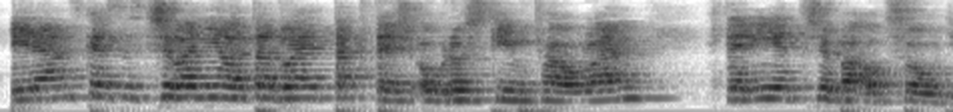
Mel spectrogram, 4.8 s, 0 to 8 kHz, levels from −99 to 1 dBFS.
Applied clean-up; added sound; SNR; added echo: none; none; none; reverberation time 0.3 s.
